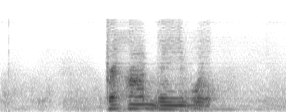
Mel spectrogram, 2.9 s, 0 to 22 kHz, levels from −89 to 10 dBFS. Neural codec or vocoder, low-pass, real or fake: codec, 44.1 kHz, 0.9 kbps, DAC; 10.8 kHz; fake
